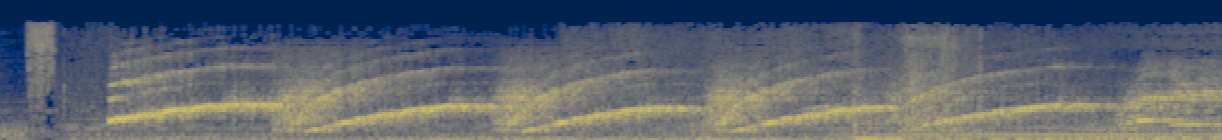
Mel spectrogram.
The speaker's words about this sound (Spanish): hacer sonar nuestra propia alarma de zafarrancho de combate, que sería una sirena de batalla de la Segunda Guerra Mundial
